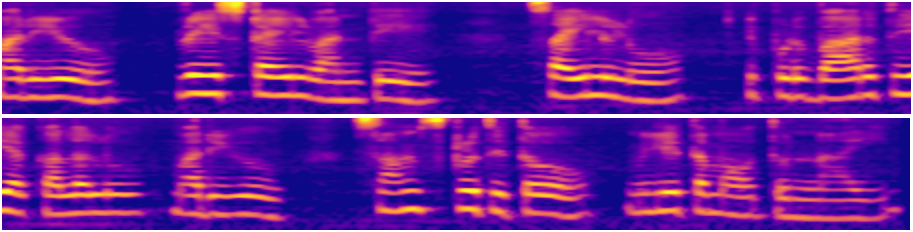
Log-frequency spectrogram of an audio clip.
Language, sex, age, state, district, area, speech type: Telugu, female, 30-45, Andhra Pradesh, Chittoor, rural, spontaneous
